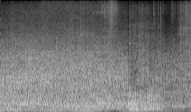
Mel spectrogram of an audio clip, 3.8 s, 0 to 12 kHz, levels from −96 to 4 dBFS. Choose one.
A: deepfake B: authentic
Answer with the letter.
A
